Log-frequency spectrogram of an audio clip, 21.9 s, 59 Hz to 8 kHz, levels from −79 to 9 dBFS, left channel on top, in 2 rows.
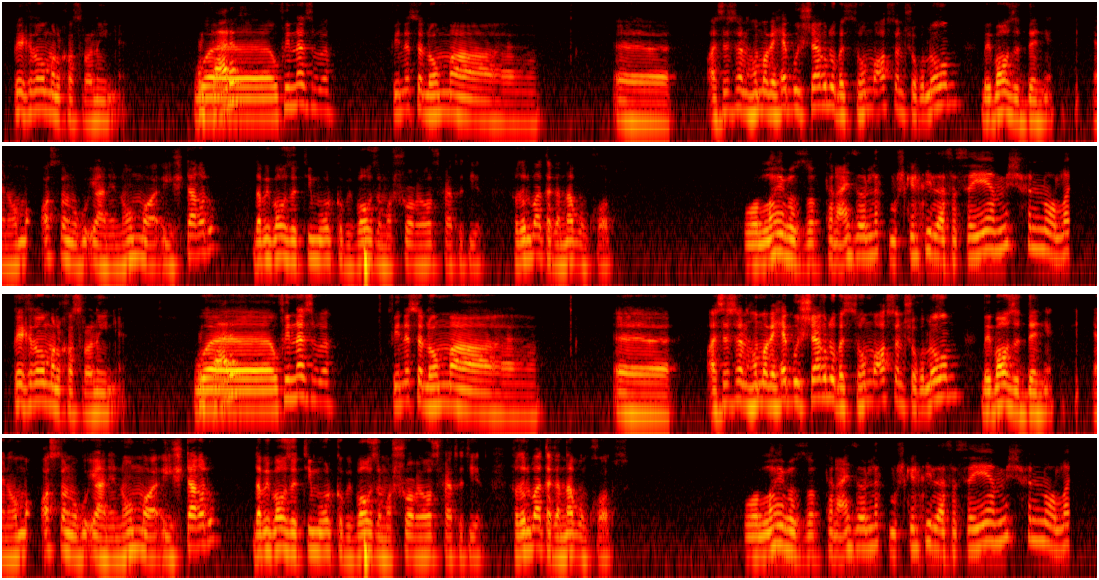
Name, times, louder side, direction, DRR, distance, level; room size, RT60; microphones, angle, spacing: voice 1, 0.1-1.2 1.9-3.3 3.9-5.4 6.1-6.7 7.0-10.5 10.9-13.1 13.5-15.8 16.0-17.1, right 4 dB, 75° right, 1.1 m, -28 dB
voice 2, 1.9-2.4 18.4-21.6, left 1 dB, 15° left, 1.0 m, -29 dB
head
